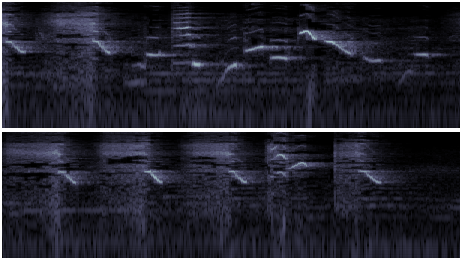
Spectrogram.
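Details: Vigorous samyong song mixing falling whistled notes and harsh rasps with a varied middle passage of rising and falling warbles at several pitches.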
